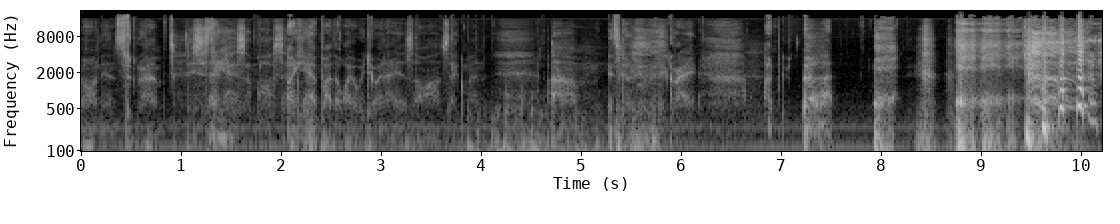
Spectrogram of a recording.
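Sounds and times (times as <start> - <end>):
speech: 0.4 - 7.6, 9.6 - 10.1
throat clearing: 7.2 - 9.5
phlegmy cough: 7.2 - 9.8.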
